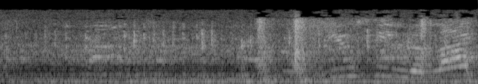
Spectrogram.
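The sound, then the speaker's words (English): A car engine rumbles steadily with a low, throaty hum, like a vehicle pulling up and idling, while faint voices murmur over it toward the end. “There's a car coming.”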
